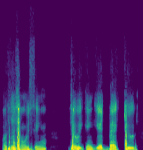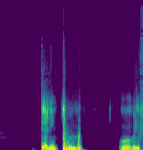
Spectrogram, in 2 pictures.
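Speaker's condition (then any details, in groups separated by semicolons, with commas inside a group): Spinal muscular atrophy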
